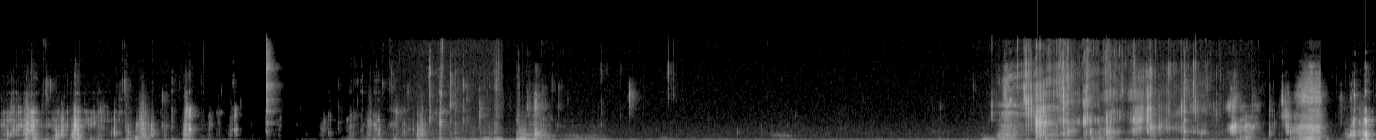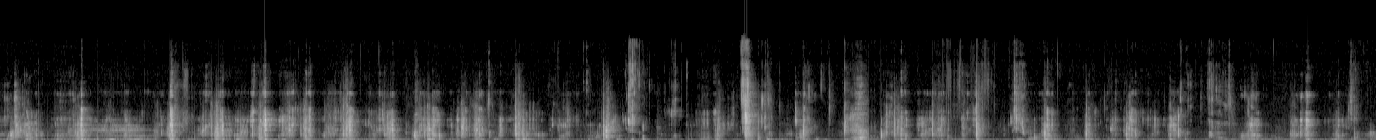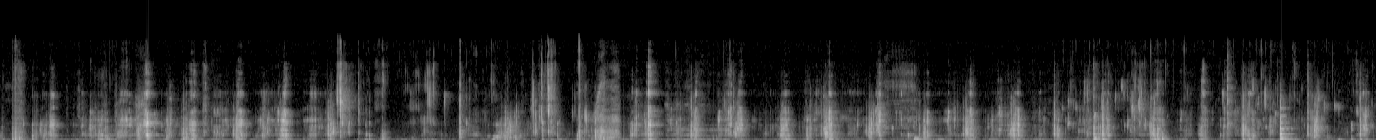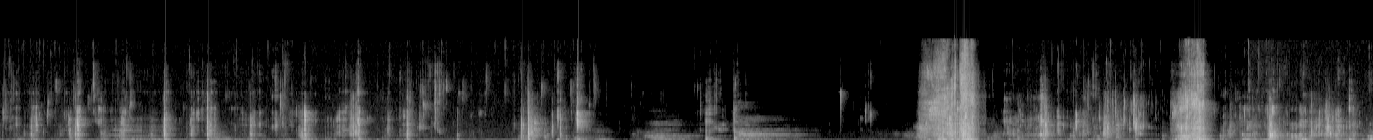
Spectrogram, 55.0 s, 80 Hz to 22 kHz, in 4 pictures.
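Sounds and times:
person chewing and biting: 9.9s - 47.2s, 49.7s - 55.0s.

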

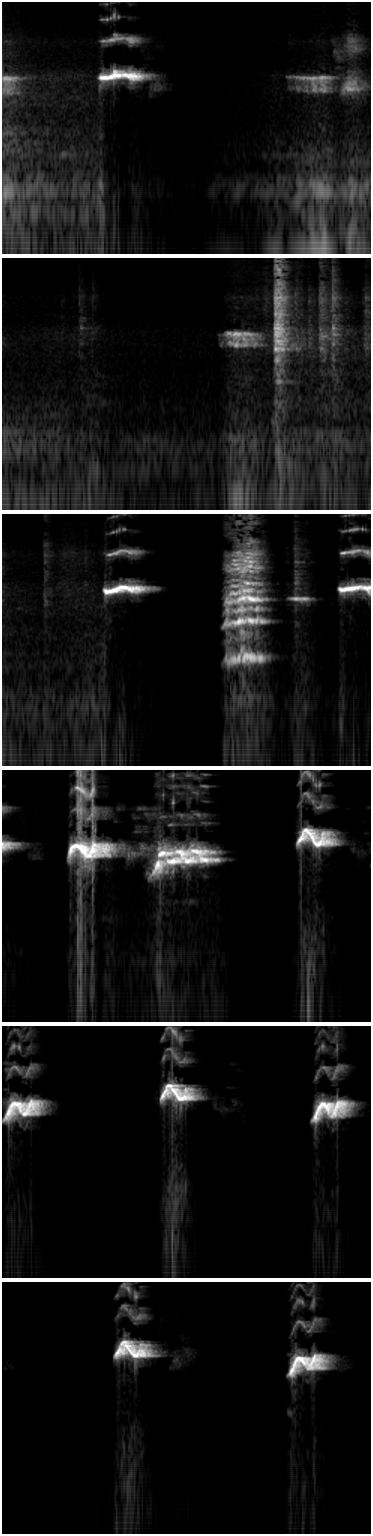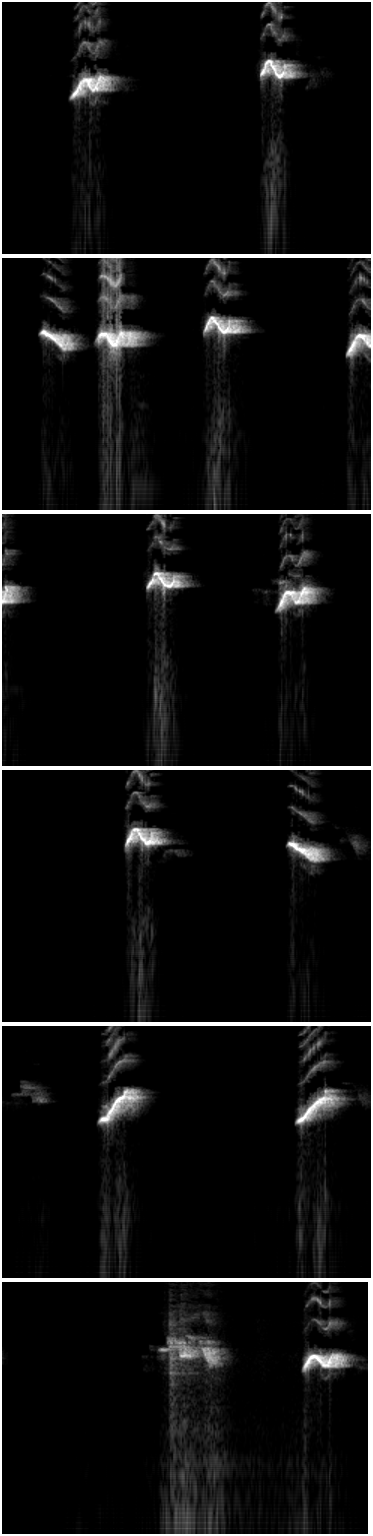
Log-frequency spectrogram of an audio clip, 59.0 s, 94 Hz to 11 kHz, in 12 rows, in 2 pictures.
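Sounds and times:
parrot whistled calls: 1.3s - 2.1s, 11.2s - 12.0s, 12.8s - 15.0s, 15.6s - 17.8s, 34.9s - 36.4s, 37.1s - 37.8s, 39.0s - 39.7s, 41.3s - 41.9s, 43.0s - 43.7s, 45.9s - 46.6s, 48.1s - 48.8s, 50.5s - 51.2s, 53.1s - 54.0s, 58.1s - 58.9s.

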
